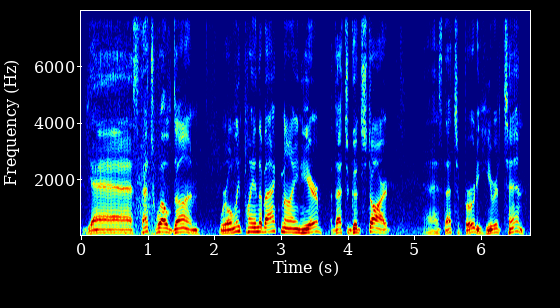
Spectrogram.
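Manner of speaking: calm live golf play-by-play; golf commentator. Acted. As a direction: call the shot like a TV golf broadcaster.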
